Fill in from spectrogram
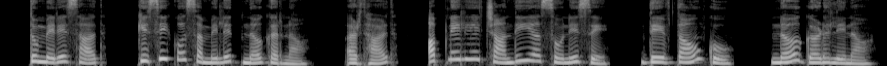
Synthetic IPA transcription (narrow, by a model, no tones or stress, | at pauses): t̪umːeːɾesaːt̪ʰ | kɪsikosɐmːɪlɪt̪nɐkɐɾna | ɐɾt̪ʰaːt̪ | ɐpneliet͡ʃãːnd̪ijasoːnese | d̪eːʋt̪aːõko | nɐɡɐɽ̤leːnaː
